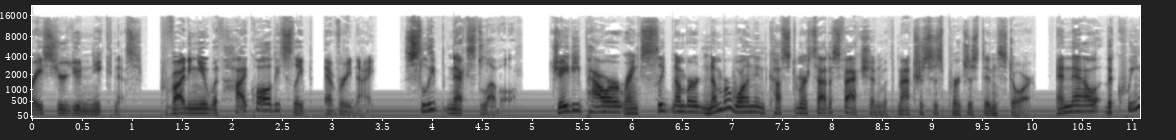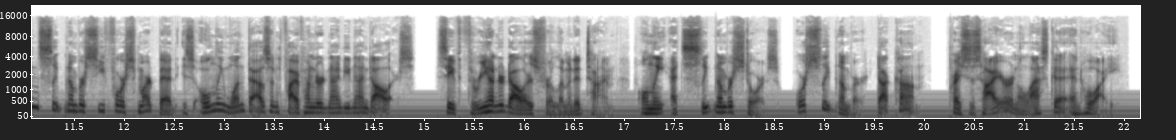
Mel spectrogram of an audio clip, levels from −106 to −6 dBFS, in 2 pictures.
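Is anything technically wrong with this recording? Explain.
Yes, there is mains hum underneath the speech for the whole clip. A ground loop or a nearby transformer is leaking the 60 Hz power-line frequency into the signal path, so a steady low tone sits at a level of about 20 dB below the speech. It is most obvious in the pauses. On a spectrogram it shows as a continuous horizontal line at 60 Hz from start to finish. On the waveform the pauses fill with a regular low-frequency ripple instead of flat silence.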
